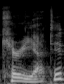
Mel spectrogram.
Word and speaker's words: Caryatid: So back when I was on PT coverage, we got the mandate that this is actually pronounced Caryatid, and we should say Sylvan Caryatid.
